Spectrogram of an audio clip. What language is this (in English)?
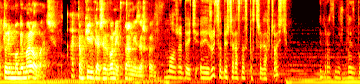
Polish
